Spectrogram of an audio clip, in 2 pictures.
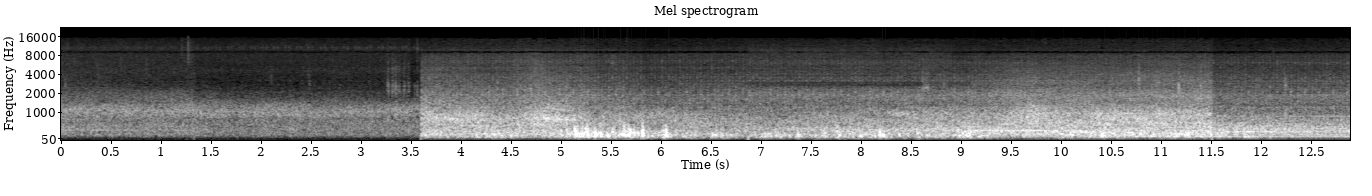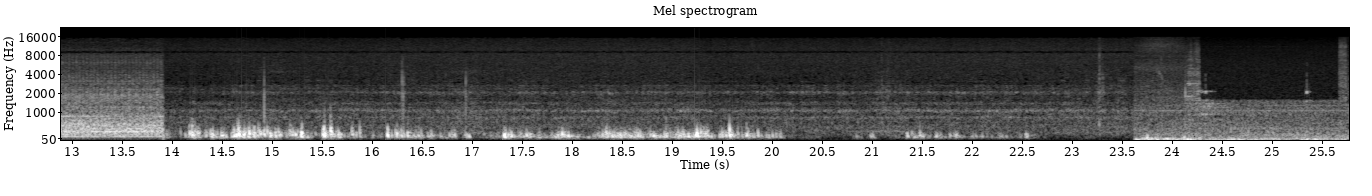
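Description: Outdoor background noise: a steady low rumble that changes abruptly several times, louder in the middle and then coming in irregular low gusts, fading near the end.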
